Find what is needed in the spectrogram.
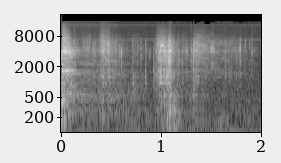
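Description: Thin plastic protective sheet around a tablet crinkling in a few short bursts as the tablet is handled and lifted out of its box.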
